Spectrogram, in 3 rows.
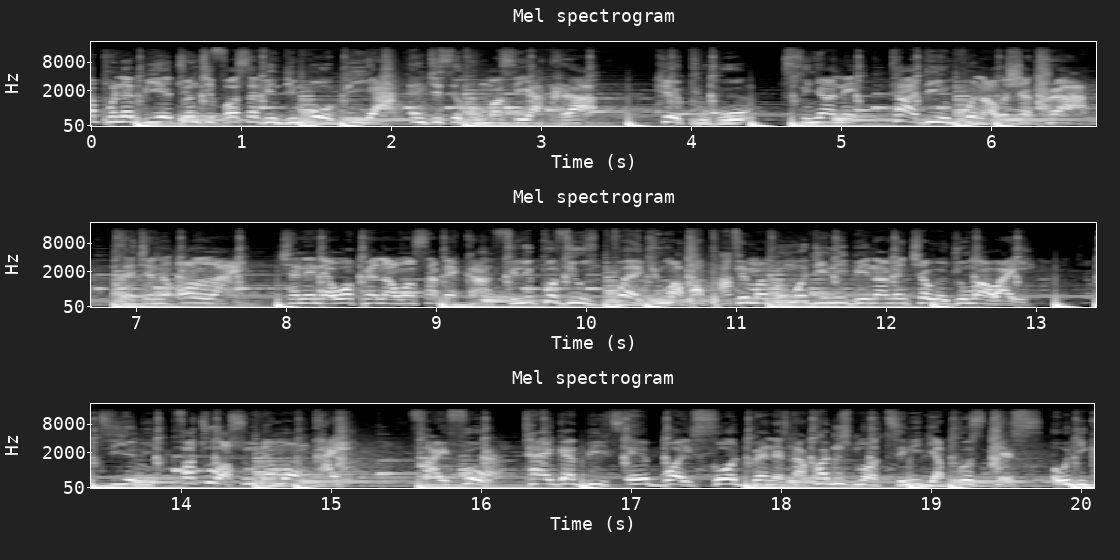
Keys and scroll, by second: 5.6 alt+Delete, 7.3 ctrl+s, 12.8 ctrl+d, 16.4 ctrl+-.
